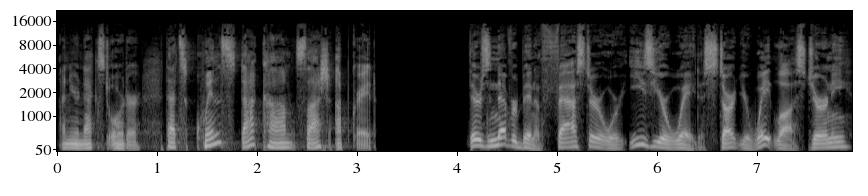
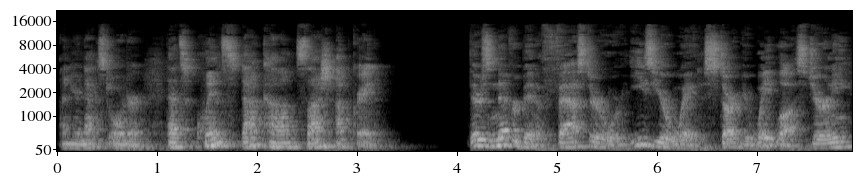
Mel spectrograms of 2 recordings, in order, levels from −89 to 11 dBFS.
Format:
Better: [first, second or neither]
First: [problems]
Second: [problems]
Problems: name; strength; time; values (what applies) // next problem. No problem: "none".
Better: first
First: none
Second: off-mic speech; far // room echo; slight; dies away in 0.4 s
